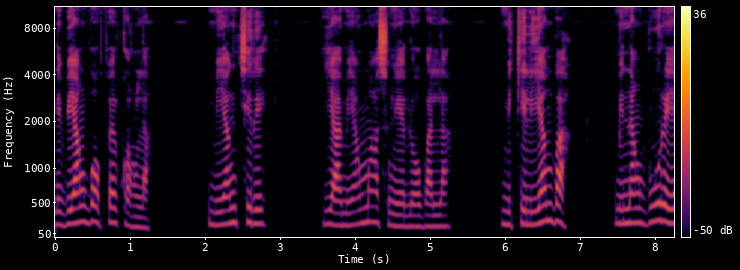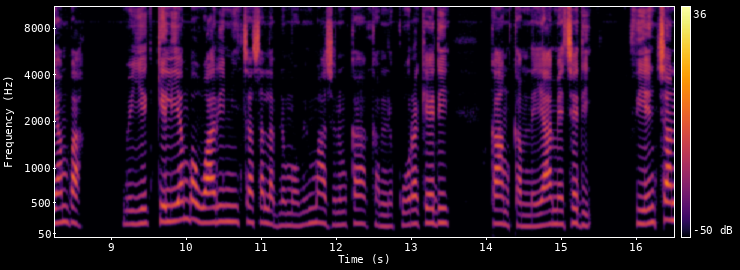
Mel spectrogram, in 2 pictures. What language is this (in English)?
Kamo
